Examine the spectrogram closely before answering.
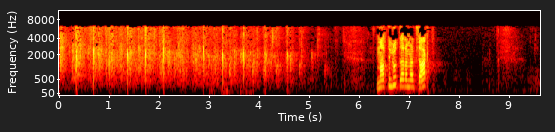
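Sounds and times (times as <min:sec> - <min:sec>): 
audience applause: 0:00.0 - 0:05.5
speech: 0:06.4 - 0:07.5.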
